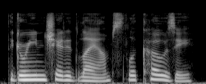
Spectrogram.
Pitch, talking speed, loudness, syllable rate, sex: 190 Hz, 175 wpm, -16 LUFS, 4.4 syllables/s, female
